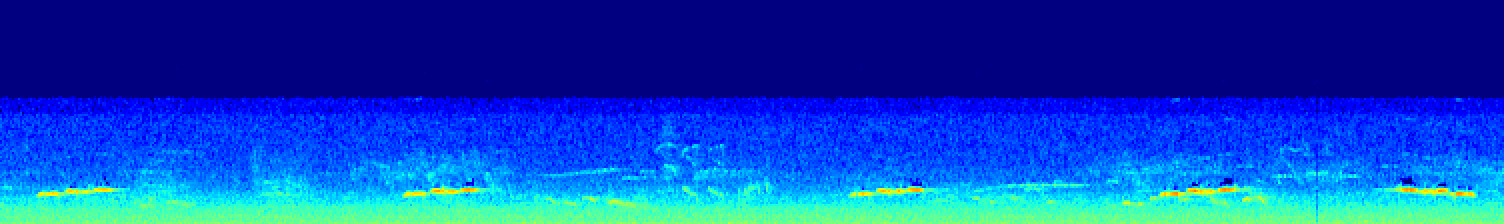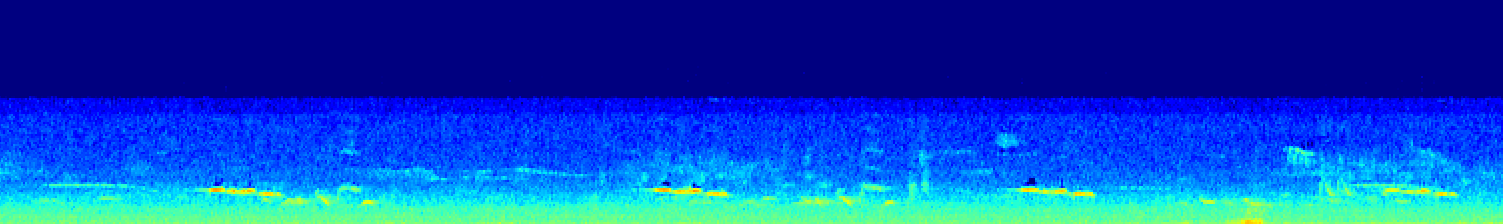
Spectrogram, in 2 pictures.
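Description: Large niltava singing: a short phrase of a few high, falling notes, repeated about nine times at intervals of three to four seconds, over a steady background hiss.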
